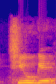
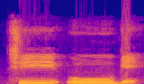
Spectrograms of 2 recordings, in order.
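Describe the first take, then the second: First: Said in the usual way. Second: "छी ऊ गे" very slow, three long held syllables. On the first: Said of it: "छी ऊ गे, rubber". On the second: Shown as a demonstration. Teacher blending three syllables, "छी ऊ गे" slowly separated. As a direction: sound out "छी", "ऊ", "गे" with gaps. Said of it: "तो क्या बन गया".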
